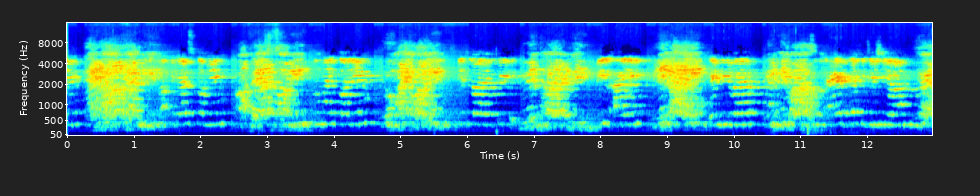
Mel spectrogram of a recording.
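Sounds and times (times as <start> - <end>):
high voices singing together: 0.0 - 1.6, 2.5 - 3.8, 4.7 - 11.6, 12.6 - 12.9.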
